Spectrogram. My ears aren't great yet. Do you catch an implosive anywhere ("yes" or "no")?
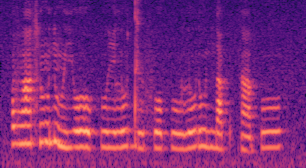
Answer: yes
